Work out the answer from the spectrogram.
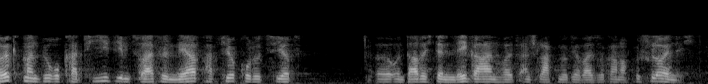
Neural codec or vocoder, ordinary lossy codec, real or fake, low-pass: none; AAC, 16 kbps; real; 7.2 kHz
